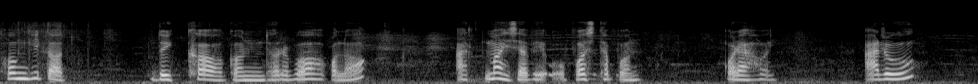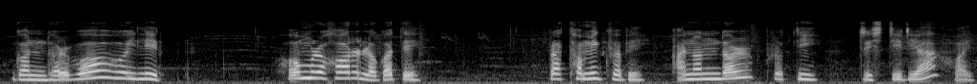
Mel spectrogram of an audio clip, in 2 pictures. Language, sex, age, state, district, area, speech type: Assamese, female, 45-60, Assam, Barpeta, rural, read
